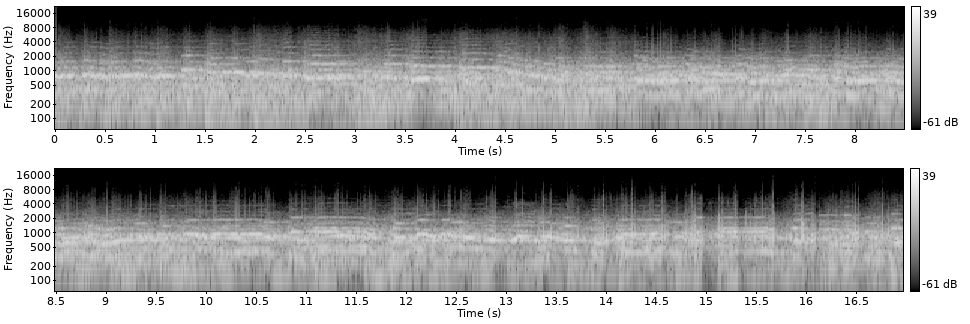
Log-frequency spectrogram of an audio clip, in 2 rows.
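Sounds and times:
brass band playing: 0:00.0 - 0:16.9.

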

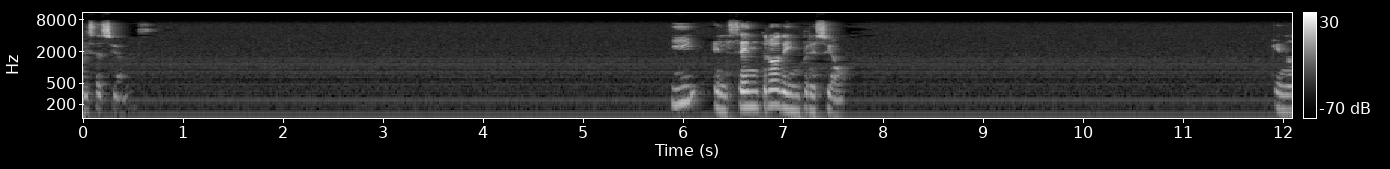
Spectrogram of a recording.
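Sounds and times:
faint hiss: 0:00.0 - 0:12.0
low electrical hum: 0:00.0 - 0:12.0.

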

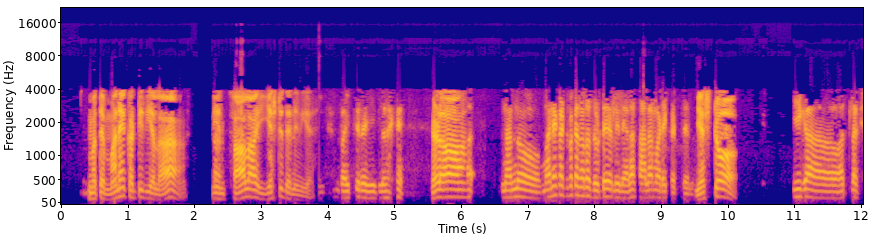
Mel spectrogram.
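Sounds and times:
man talking: 0:00.4 - 0:10.2, 0:11.0 - 0:12.0.

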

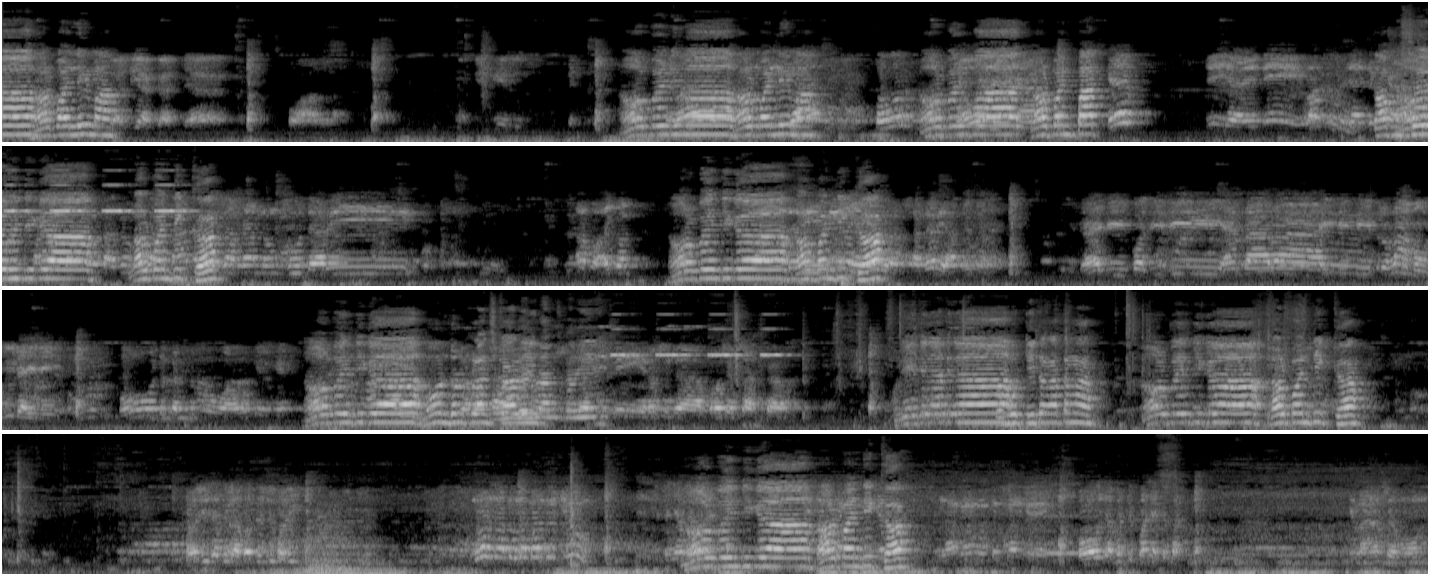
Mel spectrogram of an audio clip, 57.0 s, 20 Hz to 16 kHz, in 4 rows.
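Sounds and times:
indistinct men's voices: 0:44.0 - 0:57.0.

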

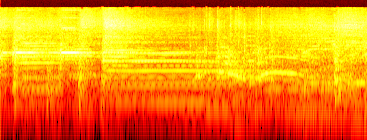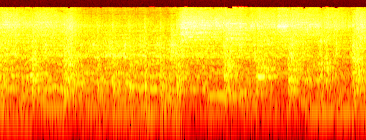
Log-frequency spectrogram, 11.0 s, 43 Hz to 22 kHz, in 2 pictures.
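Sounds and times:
electric guitar: 0:00.0 - 0:11.0.

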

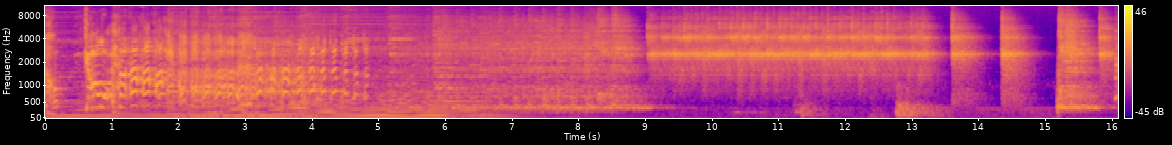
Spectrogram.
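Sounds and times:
sharp percussion strikes: 0:04.0 - 0:16.0
gongs cymbals and drum: 0:06.6 - 0:16.0.

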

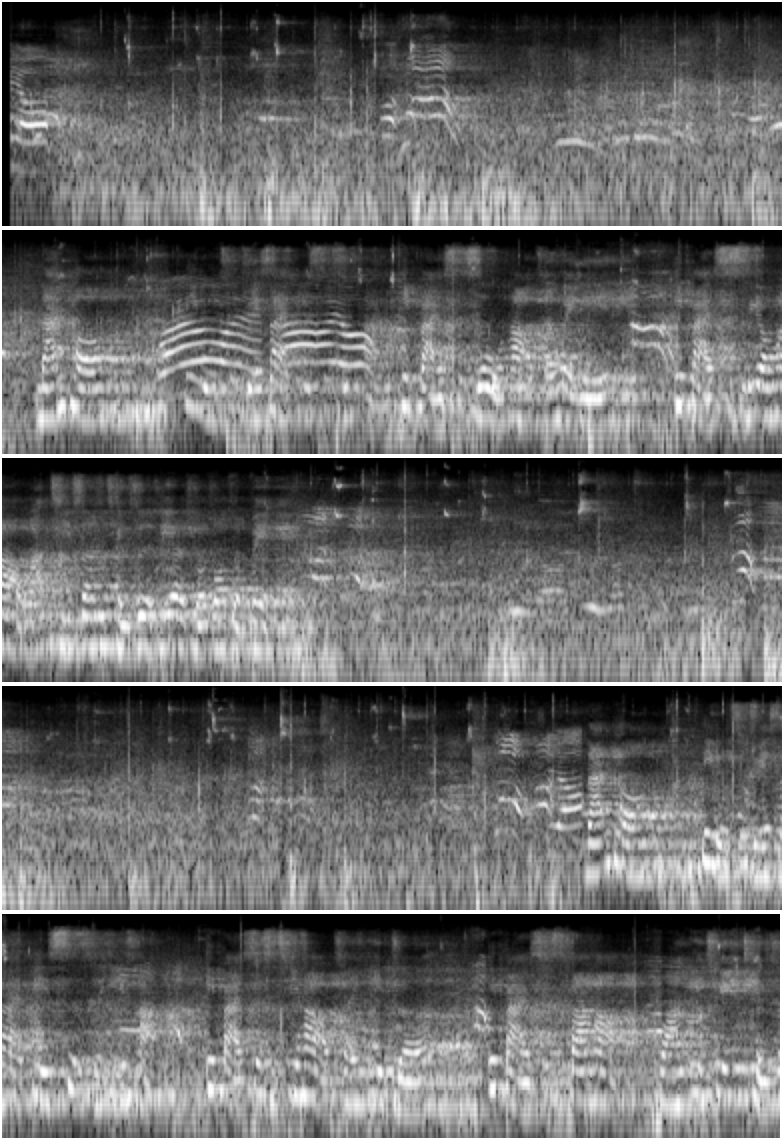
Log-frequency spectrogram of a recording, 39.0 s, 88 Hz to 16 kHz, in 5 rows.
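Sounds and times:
crowd chatter: 0:00.1 - 0:38.9
children's voices: 0:03.7 - 0:05.5, 0:09.2 - 0:11.8, 0:13.7 - 0:14.6, 0:18.2 - 0:20.4, 0:22.9 - 0:24.3, 0:25.7 - 0:26.6, 0:27.6 - 0:38.9.

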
